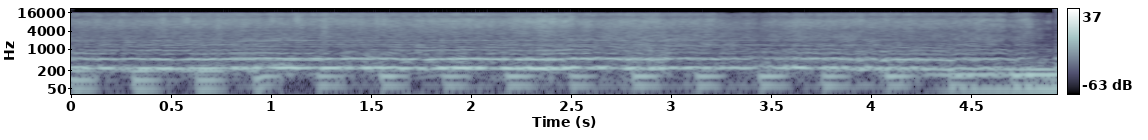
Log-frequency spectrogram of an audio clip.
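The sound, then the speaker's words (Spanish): A dense, steady drone of thousands of honeybees buzzing all around, loud, forming a continuous humming swarm with no voices present, amid smoke from a beekeeper's smoker while combs full of wax and honey are moved into a wooden box. “Estábamos envueltos en la neblina que producía el humador, con miles y miles de abejas zumbando por todos lados.”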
